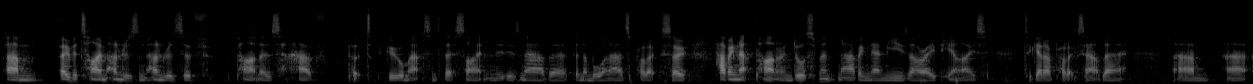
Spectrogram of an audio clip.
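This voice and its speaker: Low, flat-voiced man giving a talk. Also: fast, creaky, slight background noise. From Wales. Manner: conversational, loose delivery with frequent hedges. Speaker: marketing director giving a talk. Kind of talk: conference presentation.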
